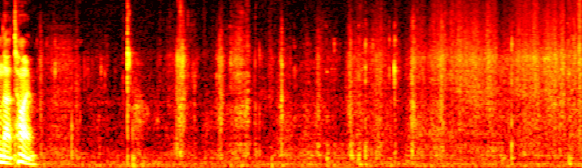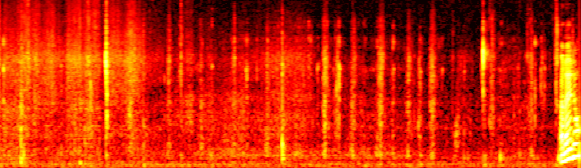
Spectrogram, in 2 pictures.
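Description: A young man chews and munches food noisily up close.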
